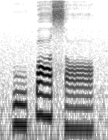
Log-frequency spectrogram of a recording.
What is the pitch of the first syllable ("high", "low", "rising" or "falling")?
low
